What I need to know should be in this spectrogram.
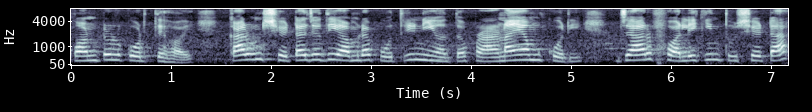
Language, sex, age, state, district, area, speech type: Bengali, female, 18-30, West Bengal, Jhargram, rural, spontaneous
